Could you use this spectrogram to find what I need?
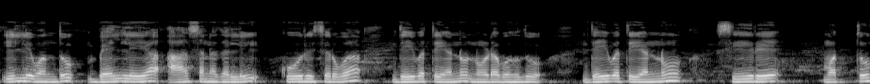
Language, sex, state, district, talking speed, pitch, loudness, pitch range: Kannada, male, Karnataka, Bijapur, 75 wpm, 130 Hz, -15 LUFS, 120-140 Hz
